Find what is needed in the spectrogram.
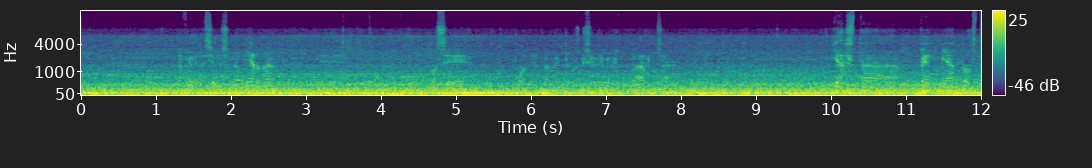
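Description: Steady low rumble of a moving bus's engine and tyres on the road, heard from inside the passenger cabin. A man's voice talks over it at times.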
